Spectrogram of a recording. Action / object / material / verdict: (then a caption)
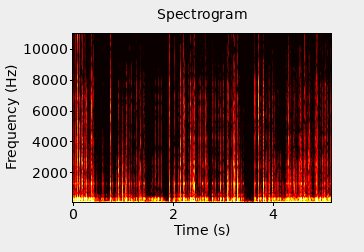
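scrape / metal wire-mesh microphone grille / metal mesh / none. Long acrylic nails scratch a hollow metal wire-mesh microphone grille while the fingers stay wrapped around it. The result is a dense run of fast, crackly scratches and clicks over a heavy, muffled low rumble, with a brief drop-off just past the midpoint before the scratching picks back up.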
